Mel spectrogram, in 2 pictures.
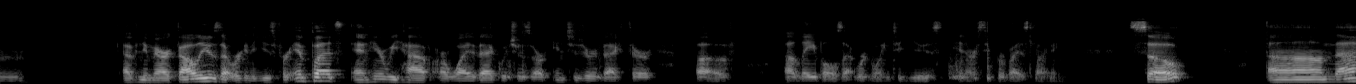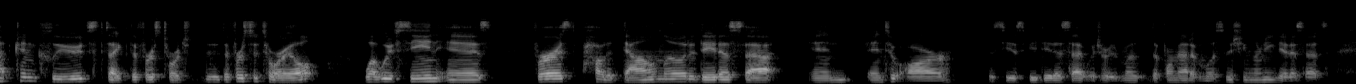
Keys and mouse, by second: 12.6 click.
